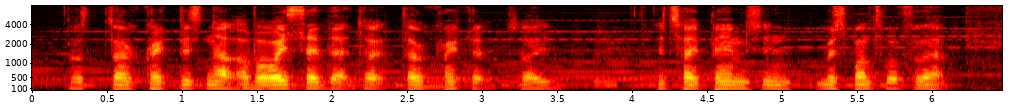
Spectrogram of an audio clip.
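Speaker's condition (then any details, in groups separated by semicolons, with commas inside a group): Motor neurone disease; degenerative; diagnosed nearly two years ago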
